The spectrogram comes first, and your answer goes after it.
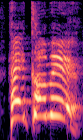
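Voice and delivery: high street holler; sudden high, punchy summons; yelling at people. Pretend. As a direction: call a stranger over with a shout. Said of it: "and I yell at people".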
